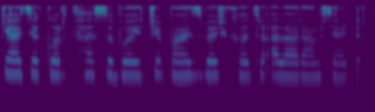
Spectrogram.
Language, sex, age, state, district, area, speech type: Kashmiri, female, 18-30, Jammu and Kashmir, Kupwara, rural, read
